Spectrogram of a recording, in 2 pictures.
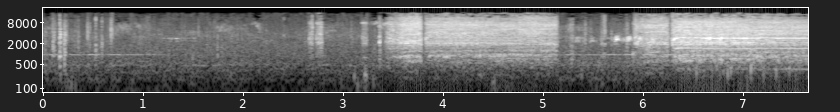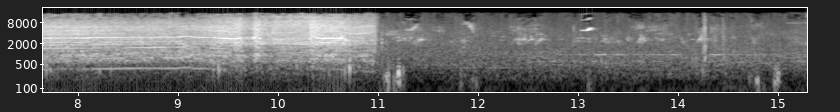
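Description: Cordless drill spinning a chimney-sweep brush on rods inside a stainless steel chimney pipe to scrub out soot: a short run of about a second and a half, then a longer run of about five seconds with a steady motor whine. Light handling clicks follow.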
